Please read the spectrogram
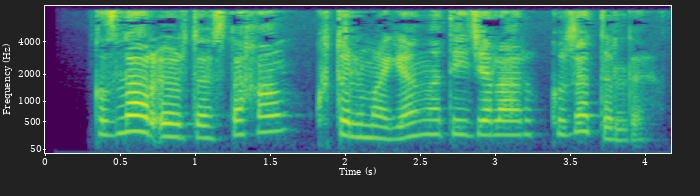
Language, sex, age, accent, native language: Uzbek, female, 25-34, Buxoro, Uzbek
